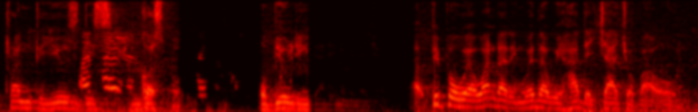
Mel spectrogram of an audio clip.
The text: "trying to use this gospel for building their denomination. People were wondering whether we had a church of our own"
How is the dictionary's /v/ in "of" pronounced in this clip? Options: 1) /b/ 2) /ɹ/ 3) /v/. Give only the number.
3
